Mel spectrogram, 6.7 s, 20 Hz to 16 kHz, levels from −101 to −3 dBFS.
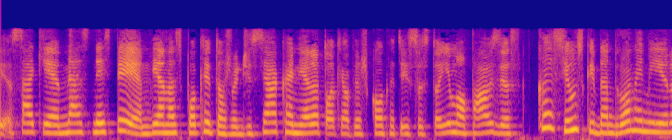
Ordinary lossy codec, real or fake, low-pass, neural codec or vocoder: MP3, 48 kbps; fake; 7.2 kHz; codec, 16 kHz, 1 kbps, X-Codec, HuBERT features, trained on general audio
